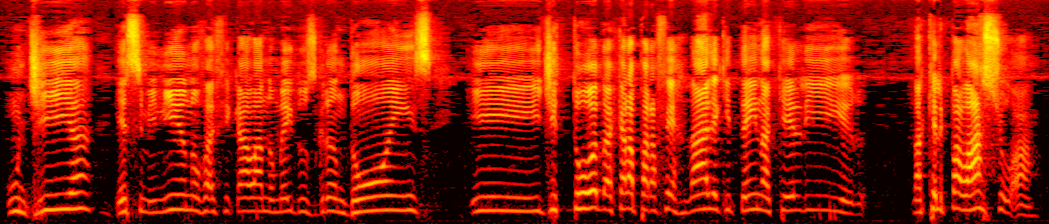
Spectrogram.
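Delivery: slow, rising to loud proclamation; mother's vow swelling into a sermon shout; building preaching. Acted. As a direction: build from firm to triumphant.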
